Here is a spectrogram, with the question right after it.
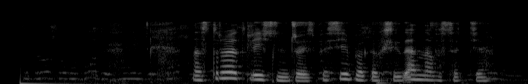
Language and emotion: Russian, neutral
